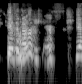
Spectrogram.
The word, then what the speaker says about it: Worcestershire: is He easier could than never, Worcestershire. yeah, he could never pronounce it, so he just calls it Westchester sauce.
